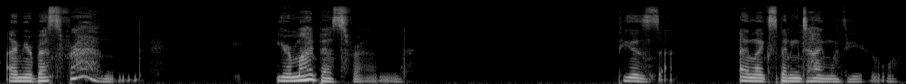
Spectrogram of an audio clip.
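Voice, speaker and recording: A tired, serious cat girl, voiced by a woman in a soft ASMR role-play for ASMR. She speaks slowly and breathily in a low register. Her manner is deadpan and hesitant, gently teasing and quick to put herself down. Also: gravelly, slightly rough, no echo, clean studio sound, full character voice. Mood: shy, fond. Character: tired, serious, self-deprecating young cat-girl best friend.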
